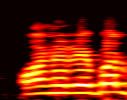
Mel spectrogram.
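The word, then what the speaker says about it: honourable: ओल से शुरुआत होते, एच हकारत है जी, साइलेंट रहते, है नहीं। और इसका उच्चारण स्वर ध्वनि मतलब कि ऑनरेबल, है नहीं, ऑनरेबल वॉवल साउंड से शुरू होता है, इसलिए इसके पहले एन का प्रयोग होगा।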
